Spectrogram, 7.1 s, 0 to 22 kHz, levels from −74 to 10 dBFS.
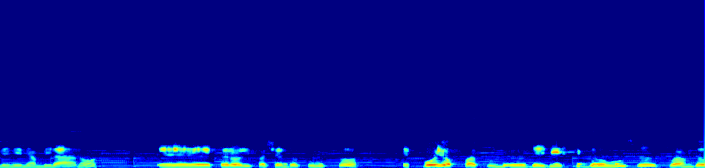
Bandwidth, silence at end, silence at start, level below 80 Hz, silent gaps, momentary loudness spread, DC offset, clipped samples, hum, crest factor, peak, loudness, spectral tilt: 3.2 kHz; 0 s; 0 s; -84 dBFS; none; 17 LU; under 0.1%; under 0.1%; none; 18 dB; -2 dBFS; -21 LUFS; -8.5 dB/octave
